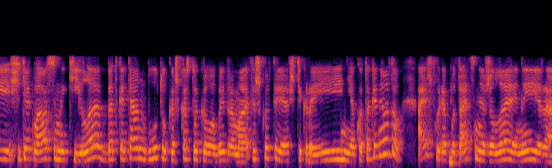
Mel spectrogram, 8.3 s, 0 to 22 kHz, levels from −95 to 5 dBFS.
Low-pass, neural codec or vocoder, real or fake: 5.4 kHz; none; real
